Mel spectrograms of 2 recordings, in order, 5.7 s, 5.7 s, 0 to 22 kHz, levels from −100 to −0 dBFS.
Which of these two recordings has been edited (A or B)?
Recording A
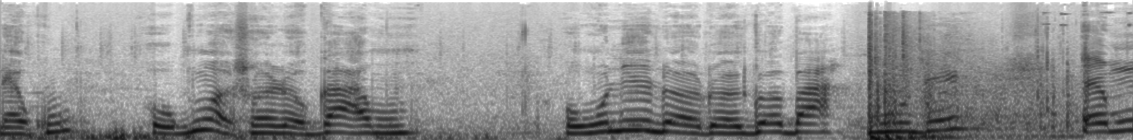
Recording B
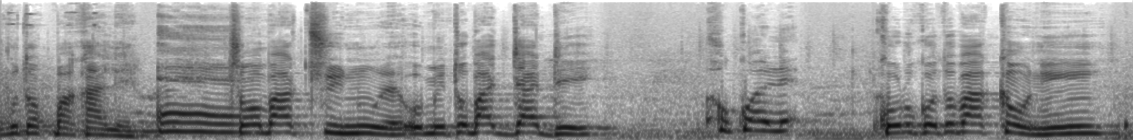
A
